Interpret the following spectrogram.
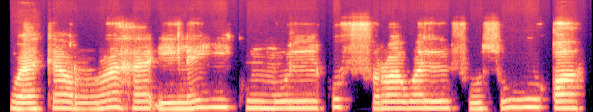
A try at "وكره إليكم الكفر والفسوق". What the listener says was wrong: The ra in al-kufra, this ra here can be a little bit heavier. It was a little bit on the light side. The first ra, mashallah, in karraha, that was fine. But the next one in al-kufr.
